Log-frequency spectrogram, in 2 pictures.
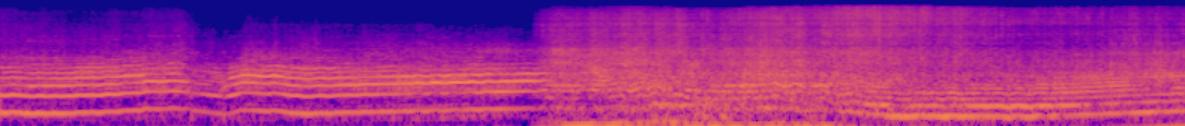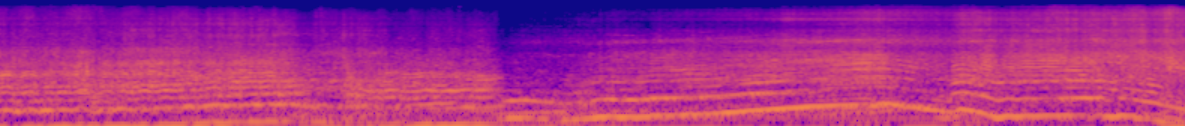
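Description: A rally car engine revs hard and roars past, rising and falling in pitch.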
